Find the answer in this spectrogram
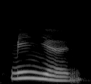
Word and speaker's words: mignonne: Elle est mignonne. M-I-G-N-O-N-N-E. Du champagne. C-H-A-M-P-A-G-N-E. C'est magnifique. M-A-G-N-I-F-I-Q-U-E. Maintenant, à vous de prononcer les syllabes qu'on peut voir.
